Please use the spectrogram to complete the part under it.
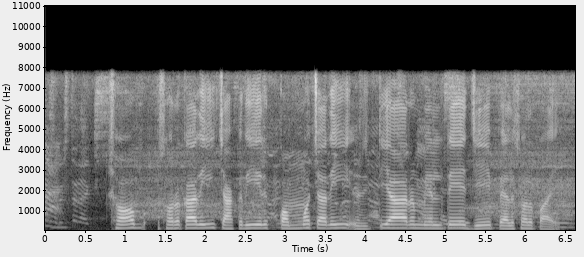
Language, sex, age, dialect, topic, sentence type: Bengali, male, 18-24, Jharkhandi, banking, statement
